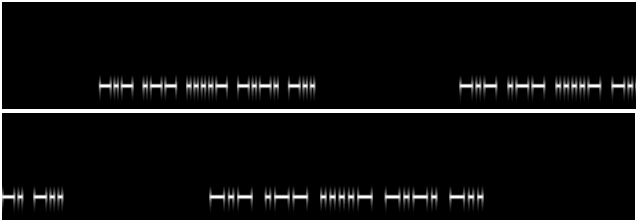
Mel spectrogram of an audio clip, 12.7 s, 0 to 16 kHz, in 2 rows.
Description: Morse code, heard as a keyed tone, about 30 wpm, 700 Hz. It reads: KW4CD KW4CD KW4CD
